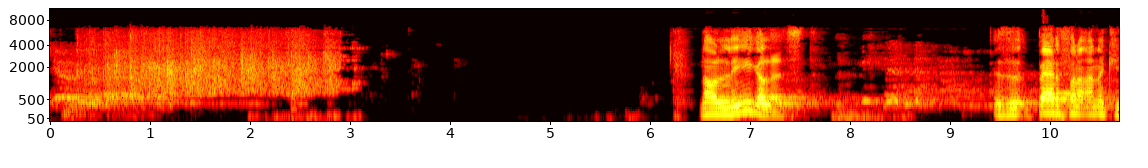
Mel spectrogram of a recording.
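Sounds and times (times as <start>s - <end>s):
laughter: 0.0s - 1.5s, 7.8s - 10.2s
audience applause: 0.0s - 3.2s
speech: 6.5s - 7.6s, 9.4s - 10.6s.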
